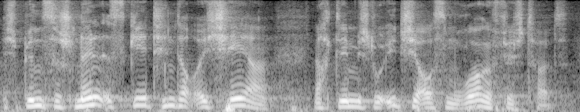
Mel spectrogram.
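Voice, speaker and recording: A man's voice: a little high, expressive, moderate pace, a little mellow, husky. A man playing a jolly, boastful hero in an amateur audio drama. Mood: matter-of-fact. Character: jolly boastful hero bursting in to rescue friends.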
